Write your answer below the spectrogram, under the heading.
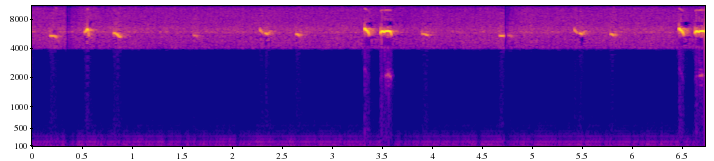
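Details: High thin whistled calls of a mating common kingfisher, Alcedo atthis, irregular single notes punctuated by louder doubled ones, over steady hiss.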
